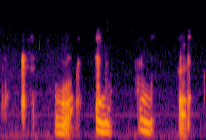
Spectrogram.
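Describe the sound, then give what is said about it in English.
Wet gurgling throat noises made by pushing saliva through thick tonsils: several short, voiced, slurpy bursts in an even rhythm, fairly faint with quiet gaps between them. “I'm just pushing saliva through my tonsils.”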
